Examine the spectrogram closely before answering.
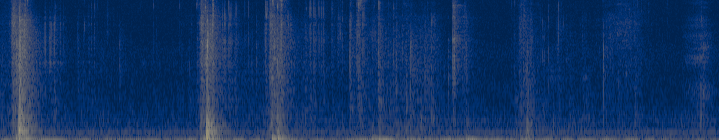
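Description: Four dull knocks, the two loudest near the start and about two and a half seconds in, as an Argus monitor lizard gulps down a quail chick in a plastic tub, with a faint steady hum underneath.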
